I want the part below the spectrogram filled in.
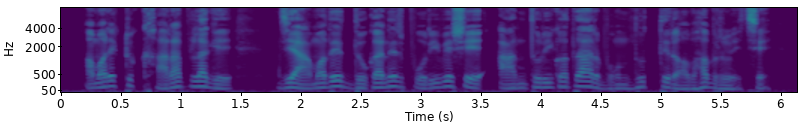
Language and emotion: Bengali, sad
